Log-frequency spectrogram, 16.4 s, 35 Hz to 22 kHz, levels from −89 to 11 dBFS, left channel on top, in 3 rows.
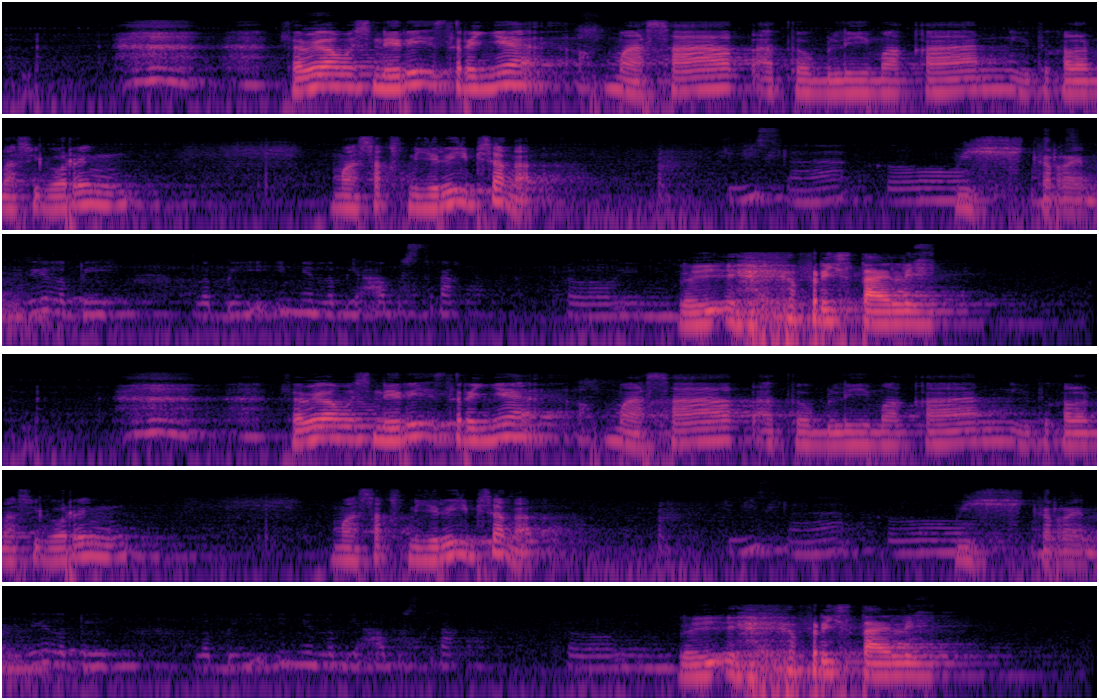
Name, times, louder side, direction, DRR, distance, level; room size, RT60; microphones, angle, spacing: voice 1, 0.6-6.1 7.1-8.1 10.2-11.1 14.3-15.6, left 2 dB, 25° left, 1.1 m, -37 dB
voice 2, 9.1-10.4 10.6-11.6 11.9-13.2 13.8-14.3 14.7-15.1 15.5-15.6, left 2 dB, 60° left, 2.5 m, -53 dB
27.0 x 21.5 x 5.9 m
head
